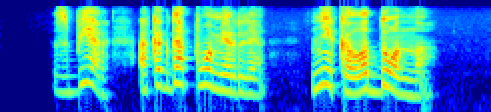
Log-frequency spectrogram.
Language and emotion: Russian, neutral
